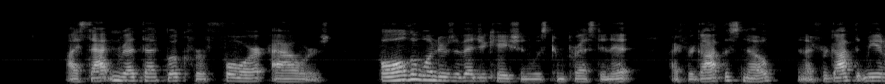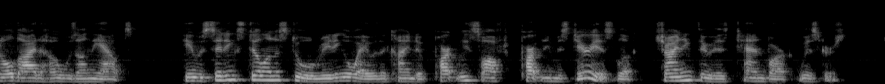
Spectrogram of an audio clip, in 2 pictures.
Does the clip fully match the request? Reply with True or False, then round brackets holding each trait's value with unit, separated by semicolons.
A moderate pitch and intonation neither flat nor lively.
True (155 Hz; 3.9 semitones)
